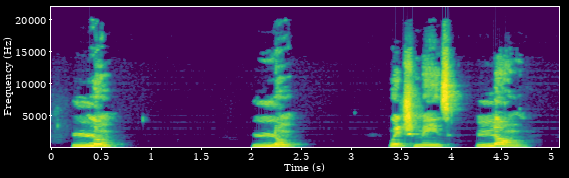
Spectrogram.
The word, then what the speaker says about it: long: Number 9, long. Long, which means long. Now again, the G being as it's the last letter and it is a consonant, it is silent.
